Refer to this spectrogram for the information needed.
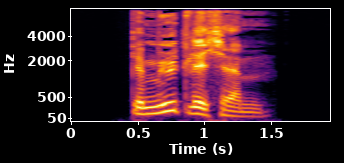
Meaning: strong dative masculine/neuter singular of gemütlich
- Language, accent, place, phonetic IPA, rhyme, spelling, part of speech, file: German, Germany, Berlin, [ɡəˈmyːtlɪçm̩], -yːtlɪçm̩, gemütlichem, adjective, De-gemütlichem.ogg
